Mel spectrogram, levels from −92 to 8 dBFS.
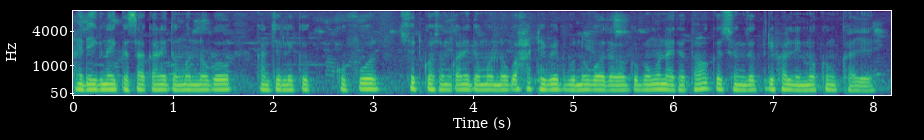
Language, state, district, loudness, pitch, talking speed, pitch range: Kokborok, Tripura, West Tripura, -16 LUFS, 135 Hz, 200 wpm, 130-145 Hz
